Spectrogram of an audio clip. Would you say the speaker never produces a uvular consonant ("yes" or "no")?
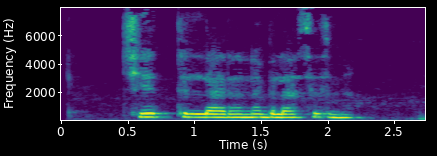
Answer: yes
